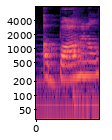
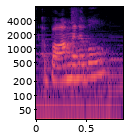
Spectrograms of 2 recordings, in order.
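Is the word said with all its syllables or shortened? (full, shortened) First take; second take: shortened; full. First: The word is said with some syllables dropped. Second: The word is said with all its syllables. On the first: The speaker calls it wrong. "Think you forgot a few syllables" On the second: The speaker calls it right. "Yeah, that's it"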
